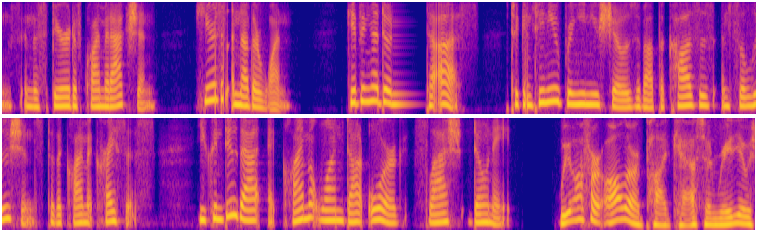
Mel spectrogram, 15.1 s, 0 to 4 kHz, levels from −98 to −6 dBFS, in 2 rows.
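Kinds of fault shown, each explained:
Chunks out of order: 20 ms blocks replayed in the wrong sequence, heard as a jumbled moment after "spirit of climate action" and after "us to".
Long network dropout: likely a network gap, with about 0.32 s after "another one giving a" filled by a fading buzz before audio resumes at "us to".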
